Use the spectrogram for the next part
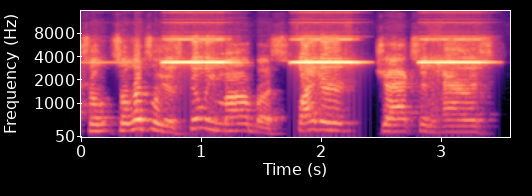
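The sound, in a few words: fire alarm beeping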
